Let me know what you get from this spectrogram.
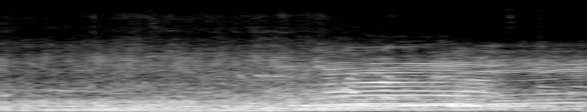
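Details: A massive raging cow coming down off a truck in Indonesia lets out a short rising moo in the second half, set against a constant music track and low engine noise.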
